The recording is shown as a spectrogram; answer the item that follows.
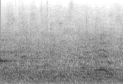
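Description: Overlapping voices of players and spectators chattering and calling across an open rugby ground. A steady high tone carries over from before and stops right at the start.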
